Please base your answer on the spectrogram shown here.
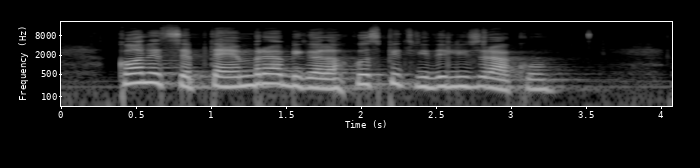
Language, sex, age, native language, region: Slovenian, female, 50-59, Slovenian, Savinja region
